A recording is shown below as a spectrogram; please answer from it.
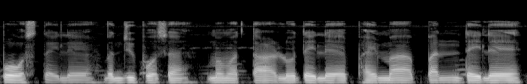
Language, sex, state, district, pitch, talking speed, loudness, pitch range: Wancho, male, Arunachal Pradesh, Longding, 95 Hz, 115 wpm, -17 LUFS, 95-100 Hz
